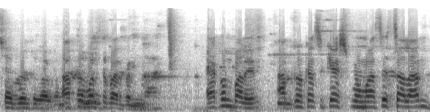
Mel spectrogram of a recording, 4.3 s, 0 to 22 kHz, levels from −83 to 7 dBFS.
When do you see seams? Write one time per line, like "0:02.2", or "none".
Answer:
none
